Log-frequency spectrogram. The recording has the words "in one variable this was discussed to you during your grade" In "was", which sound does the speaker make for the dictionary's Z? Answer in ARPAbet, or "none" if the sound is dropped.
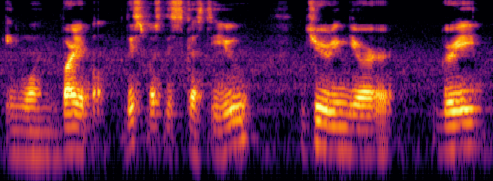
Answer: S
